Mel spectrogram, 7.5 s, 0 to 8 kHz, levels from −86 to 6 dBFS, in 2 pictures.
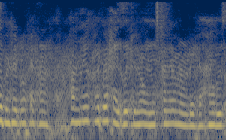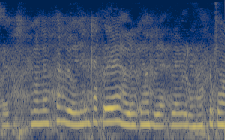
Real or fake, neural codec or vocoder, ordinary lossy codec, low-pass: fake; codec, 16 kHz, 1 kbps, FreqCodec, larger model; none; none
